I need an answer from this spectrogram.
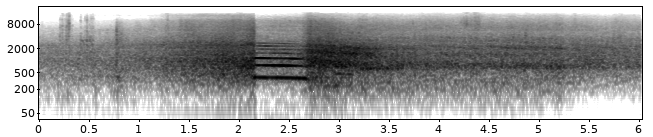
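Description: LNER express passenger train approaching and passing close by at speed, a rising rush of wheels and air that is loudest about two to three seconds in. A short single-note horn blast sounds just after two seconds. The rumble and clatter of the coaches going past follows it.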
